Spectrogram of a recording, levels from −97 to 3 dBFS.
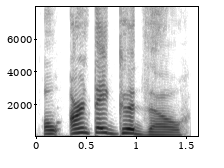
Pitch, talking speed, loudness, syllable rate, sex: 210 Hz, 185 wpm, -17 LUFS, 4.4 syllables/s, female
